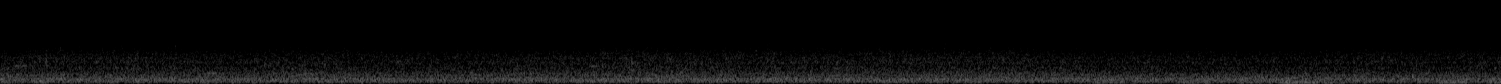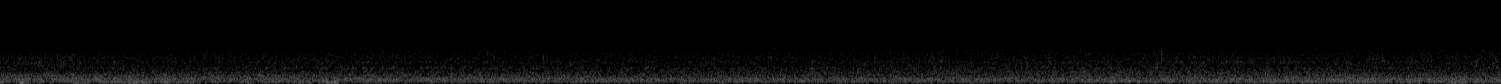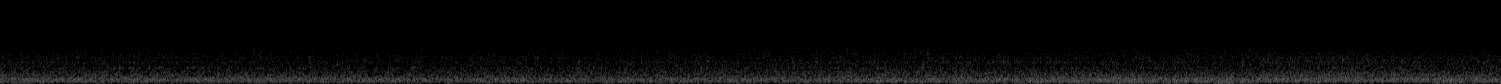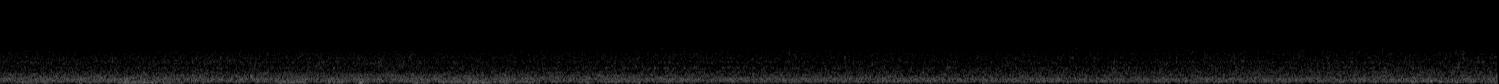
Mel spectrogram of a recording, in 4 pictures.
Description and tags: PENDON BEACH AB 2M
Short recordings made in an emblematic stretch of Galician coastline located in the province of A Coruña (Spain):The Coast of Dead
sea, beach, ocean, waves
